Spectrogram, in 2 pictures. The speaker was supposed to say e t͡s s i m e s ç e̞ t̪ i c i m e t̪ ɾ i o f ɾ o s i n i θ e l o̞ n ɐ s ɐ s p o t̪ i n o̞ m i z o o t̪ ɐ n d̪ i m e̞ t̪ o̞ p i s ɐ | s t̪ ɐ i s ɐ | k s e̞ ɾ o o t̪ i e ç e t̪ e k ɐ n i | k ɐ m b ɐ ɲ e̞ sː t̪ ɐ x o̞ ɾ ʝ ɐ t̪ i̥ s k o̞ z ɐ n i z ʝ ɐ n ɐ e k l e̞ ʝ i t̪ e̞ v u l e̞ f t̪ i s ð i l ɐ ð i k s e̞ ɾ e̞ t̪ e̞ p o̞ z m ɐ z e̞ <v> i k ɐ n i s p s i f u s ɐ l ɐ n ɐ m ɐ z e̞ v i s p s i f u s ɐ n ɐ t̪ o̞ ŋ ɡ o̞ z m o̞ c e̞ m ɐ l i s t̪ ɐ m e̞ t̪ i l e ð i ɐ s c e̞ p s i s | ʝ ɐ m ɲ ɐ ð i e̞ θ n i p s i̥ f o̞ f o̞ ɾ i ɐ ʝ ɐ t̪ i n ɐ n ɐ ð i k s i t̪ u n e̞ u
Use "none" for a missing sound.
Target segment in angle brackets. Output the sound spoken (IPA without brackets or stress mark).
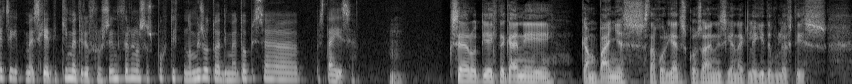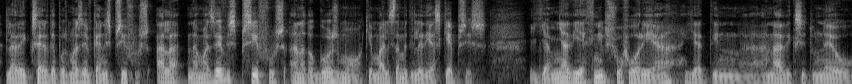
v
